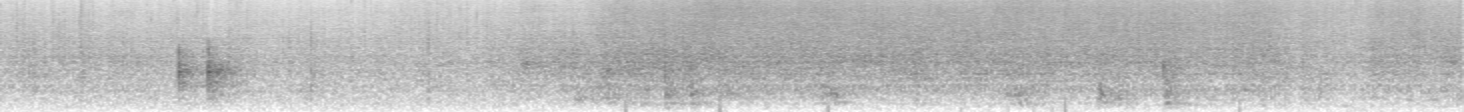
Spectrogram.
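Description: Ground coconut paste sizzling in hot oil as a wooden spatula stirs it into frying banana flower in a kadai. A short clink comes about a second in, and the sizzle grows louder about three seconds in, with light knocks of the spatula against the pan.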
